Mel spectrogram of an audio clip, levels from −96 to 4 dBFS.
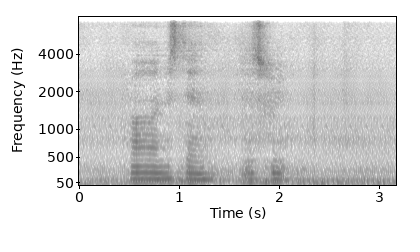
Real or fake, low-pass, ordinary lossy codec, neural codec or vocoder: fake; 7.2 kHz; none; codec, 24 kHz, 0.5 kbps, DualCodec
